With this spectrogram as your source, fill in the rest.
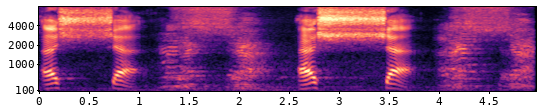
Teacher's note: makharijul huruf syin Tengah lidah ke langit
